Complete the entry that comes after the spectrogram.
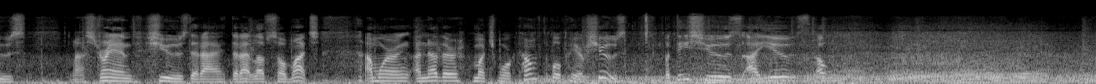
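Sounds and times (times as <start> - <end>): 
speech: 0.0 - 9.2
passing motorcycle engine roar: 4.9 - 10.9.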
